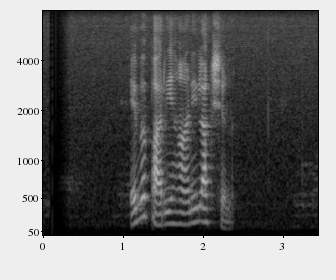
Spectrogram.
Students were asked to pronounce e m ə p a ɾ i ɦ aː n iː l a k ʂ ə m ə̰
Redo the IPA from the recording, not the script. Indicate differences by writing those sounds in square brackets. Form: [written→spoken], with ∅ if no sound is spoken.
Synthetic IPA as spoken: e m ə p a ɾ i ɦ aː n [iː→i] l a k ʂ ə [m→n] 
